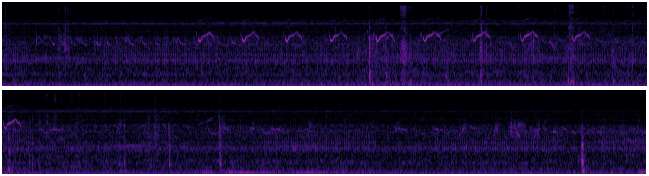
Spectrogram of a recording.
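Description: Birds calling in the bush: one bird repeats a short up-and-down whistled note, roughly twice a second, for about seven seconds starting a few seconds in, over fainter chirps of other birds and a faint steady high hum.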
